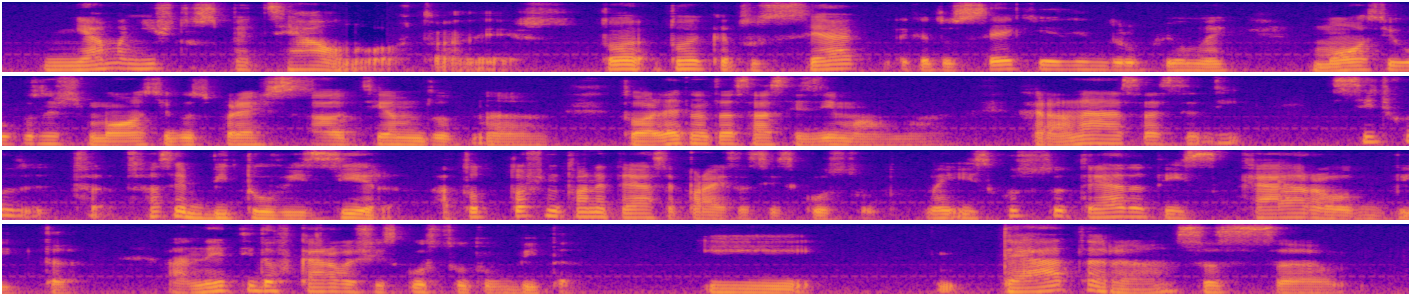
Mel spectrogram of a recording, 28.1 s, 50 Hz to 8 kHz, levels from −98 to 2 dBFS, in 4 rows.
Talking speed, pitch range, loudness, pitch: 145 wpm, 105-135 Hz, -25 LUFS, 120 Hz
